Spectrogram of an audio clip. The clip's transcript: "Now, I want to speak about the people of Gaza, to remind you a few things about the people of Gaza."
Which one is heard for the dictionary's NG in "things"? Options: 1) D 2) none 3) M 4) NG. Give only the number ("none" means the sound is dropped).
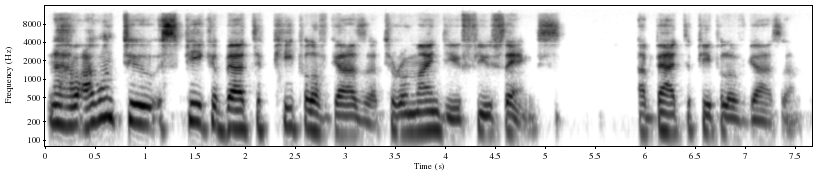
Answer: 4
